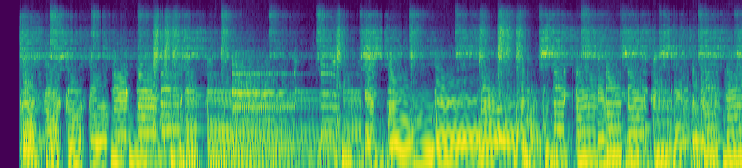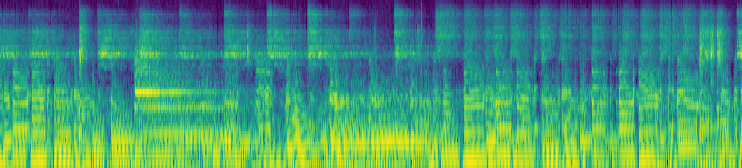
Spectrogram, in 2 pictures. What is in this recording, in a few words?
Blues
